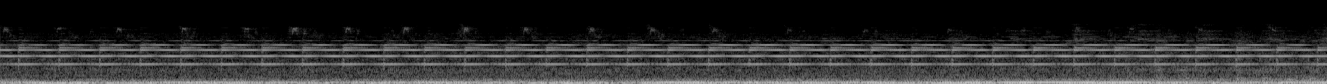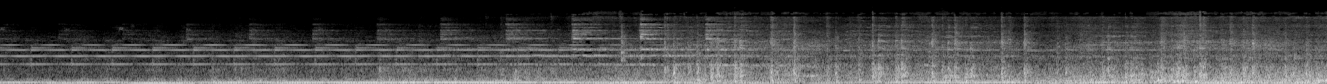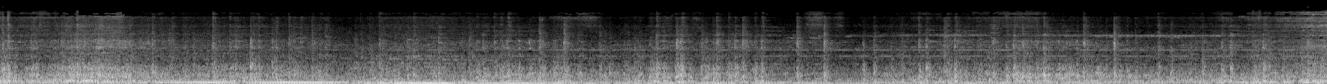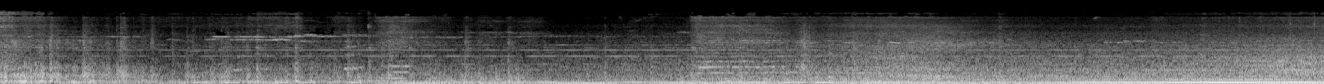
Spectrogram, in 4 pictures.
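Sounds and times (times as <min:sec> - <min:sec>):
rumble of train wheels on rail: 0:00.0 - 0:53.0
high wheel squeal: 0:37.4 - 0:45.6.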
